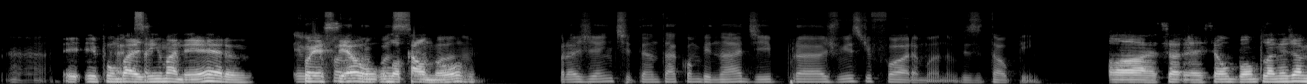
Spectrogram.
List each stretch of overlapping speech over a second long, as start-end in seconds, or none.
3.0-4.8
